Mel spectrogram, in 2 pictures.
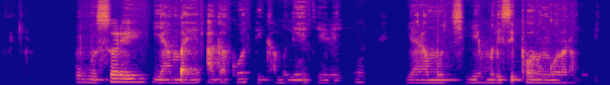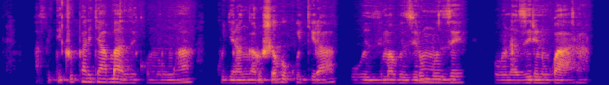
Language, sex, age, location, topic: Kinyarwanda, male, 18-24, Kigali, health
